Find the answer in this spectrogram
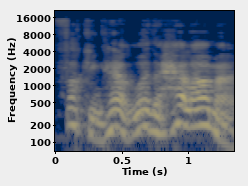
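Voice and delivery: put-on English accent. Retelling how a stranger in a crowd turned to you, in an english accent. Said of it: "in perfect English and an English accent says".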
